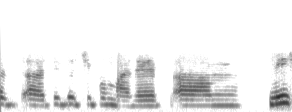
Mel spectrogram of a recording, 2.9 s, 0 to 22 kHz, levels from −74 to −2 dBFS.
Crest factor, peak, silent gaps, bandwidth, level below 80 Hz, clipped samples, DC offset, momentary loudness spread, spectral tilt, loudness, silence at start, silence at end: 20 dB; -12 dBFS; none; 4.1 kHz; -78 dBFS; under 0.1%; under 0.1%; 12 LU; -9.5 dB/octave; -32 LUFS; 0 s; 0 s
